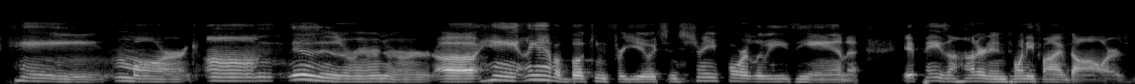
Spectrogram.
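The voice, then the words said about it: Impression of a comedy booker. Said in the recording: “Yes, I can do an impression. ... There used to be this gentleman, he would book acts”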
